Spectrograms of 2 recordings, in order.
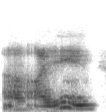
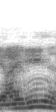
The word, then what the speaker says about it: ayin: ayin, and they said, the ayin is a silent letter, and the aleph is the silent letter. There's only two silent letters that are in the Hebrew alphabet, is the aleph and the ayin. They only make a sound when there is a vowel connected to them.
